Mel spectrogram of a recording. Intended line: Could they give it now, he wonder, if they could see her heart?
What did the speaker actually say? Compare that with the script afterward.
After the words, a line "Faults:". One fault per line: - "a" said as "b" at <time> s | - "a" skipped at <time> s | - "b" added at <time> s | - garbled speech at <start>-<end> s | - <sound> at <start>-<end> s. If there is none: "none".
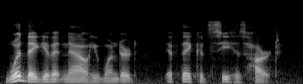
Would they give it now, he wondered, if they could see his heart?
Faults:
- "Could" said as "Would" at 0.1 s
- "wonder" said as "wondered" at 1.0 s
- "her" said as "his" at 2.3 s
